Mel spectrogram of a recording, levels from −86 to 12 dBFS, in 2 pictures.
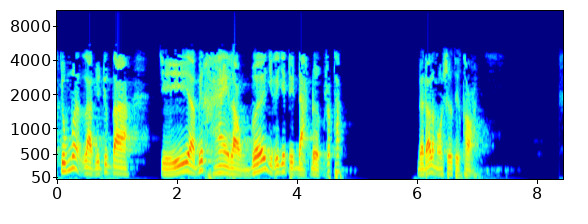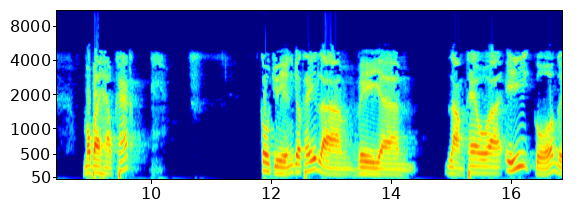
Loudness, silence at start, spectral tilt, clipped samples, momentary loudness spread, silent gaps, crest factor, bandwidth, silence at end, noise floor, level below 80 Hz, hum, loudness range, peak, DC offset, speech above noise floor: -14 LUFS; 0 s; -8 dB/octave; under 0.1%; 10 LU; 5.49-5.54 s, 5.65-5.88 s, 8.16-8.35 s; 14 dB; 5.8 kHz; 0 s; under -90 dBFS; -38 dBFS; none; 8 LU; 0 dBFS; under 0.1%; over 77 dB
